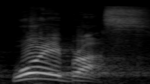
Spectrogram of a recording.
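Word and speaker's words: woiibrusss!: is very important all right and it said pronounced says worry brush okay and it sounds so weird but i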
